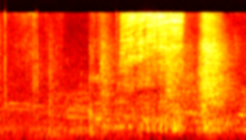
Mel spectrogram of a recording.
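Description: A person slurping a mouthful of japchae (glass noodles) with a hissing suck, loudest over the second half, over soft background music.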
